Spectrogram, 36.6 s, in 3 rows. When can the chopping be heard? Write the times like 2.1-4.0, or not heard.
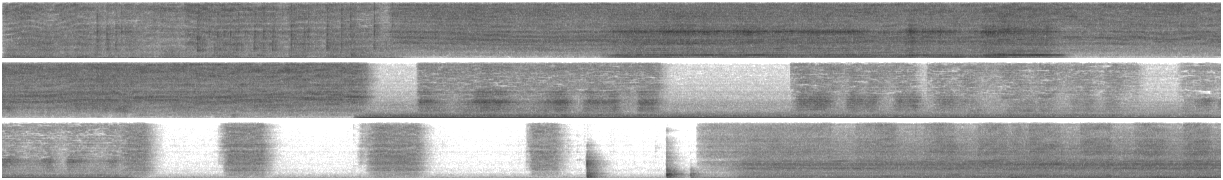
not heard.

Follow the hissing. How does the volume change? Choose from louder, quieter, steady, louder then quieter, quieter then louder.
quieter.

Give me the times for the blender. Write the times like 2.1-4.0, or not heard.
6.0-10.7, 31.6-36.5.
